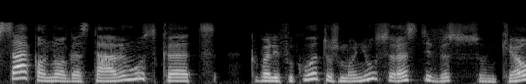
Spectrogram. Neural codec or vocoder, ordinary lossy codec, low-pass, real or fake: codec, 16 kHz, 1 kbps, X-Codec, WavLM features, trained on Multilingual LibriSpeech; AAC, 24 kbps; 7.2 kHz; fake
